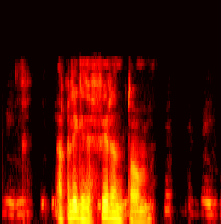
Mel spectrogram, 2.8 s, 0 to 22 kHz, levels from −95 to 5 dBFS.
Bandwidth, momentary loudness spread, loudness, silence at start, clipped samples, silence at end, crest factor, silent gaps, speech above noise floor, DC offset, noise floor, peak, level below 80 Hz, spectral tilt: 7.4 kHz; 16 LU; -21 LUFS; 0.1 s; under 0.1%; 0.15 s; 20 dB; none; 34 dB; under 0.1%; -54 dBFS; -4 dBFS; -52 dBFS; -8 dB/octave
